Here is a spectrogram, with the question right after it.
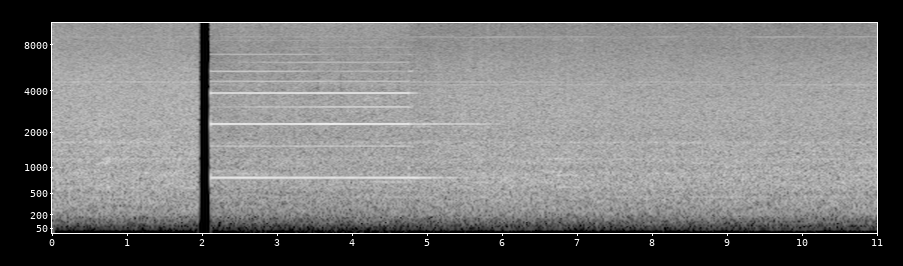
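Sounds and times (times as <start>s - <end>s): train and platform noise: 0.0s - 11.0s
electronic warning beep: 2.1s - 6.0s.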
